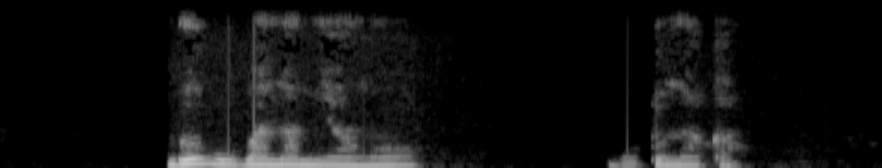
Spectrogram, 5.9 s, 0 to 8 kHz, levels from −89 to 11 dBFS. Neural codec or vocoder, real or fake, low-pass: none; real; 7.2 kHz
